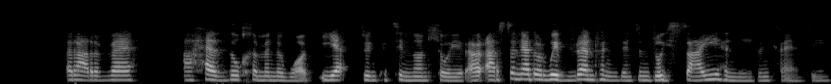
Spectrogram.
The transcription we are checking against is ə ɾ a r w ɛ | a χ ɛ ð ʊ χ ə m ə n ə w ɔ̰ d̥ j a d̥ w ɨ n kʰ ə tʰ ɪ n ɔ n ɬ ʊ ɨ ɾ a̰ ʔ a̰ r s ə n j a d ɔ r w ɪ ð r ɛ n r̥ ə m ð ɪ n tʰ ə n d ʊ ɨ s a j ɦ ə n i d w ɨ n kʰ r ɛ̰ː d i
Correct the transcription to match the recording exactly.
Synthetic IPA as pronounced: ə ɾ a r v ɛ | a h ɛ ð ʊ χ ə m ə n ə w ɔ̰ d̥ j ɛ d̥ w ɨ n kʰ ə tʰ ɪ n ɔ n ɬ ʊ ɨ ɾ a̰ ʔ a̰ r s ə n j a d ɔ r w ɪ v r ɛ n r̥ ə ŋ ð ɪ n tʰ ə n d ʊ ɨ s a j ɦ ə n i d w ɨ n kʰ r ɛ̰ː d i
